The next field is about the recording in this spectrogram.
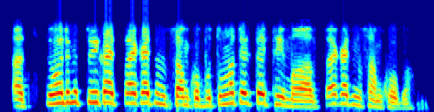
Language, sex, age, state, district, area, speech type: Kashmiri, male, 30-45, Jammu and Kashmir, Ganderbal, rural, conversation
